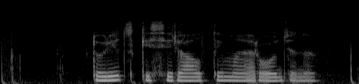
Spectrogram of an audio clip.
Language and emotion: Russian, neutral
